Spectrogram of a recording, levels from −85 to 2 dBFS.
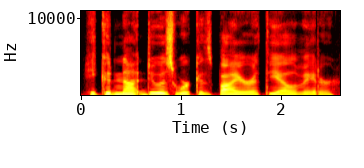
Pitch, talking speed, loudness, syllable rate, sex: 185 Hz, 255 wpm, -17 LUFS, 5.6 syllables/s, female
